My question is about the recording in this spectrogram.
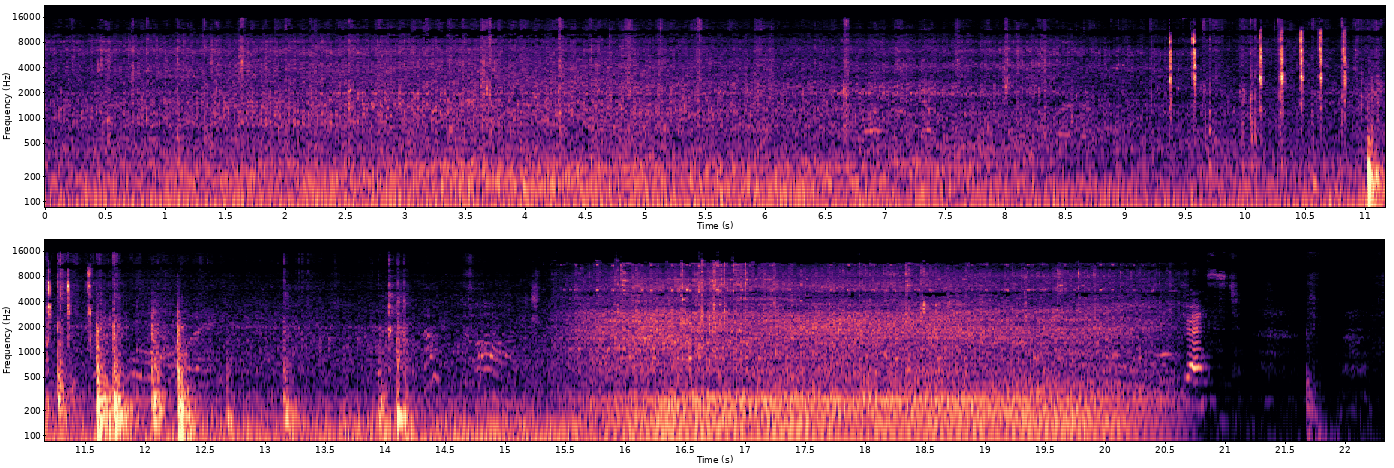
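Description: A horse's hooves knocking on a wooden horsebox ramp as it is loaded into the lorry: a handful of loud thuds about eleven to twelve seconds in. Under them a vehicle engine idles with a steady low hum, which grows louder near the end and then cuts off suddenly.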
